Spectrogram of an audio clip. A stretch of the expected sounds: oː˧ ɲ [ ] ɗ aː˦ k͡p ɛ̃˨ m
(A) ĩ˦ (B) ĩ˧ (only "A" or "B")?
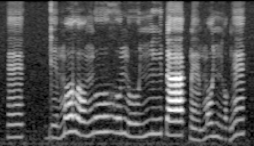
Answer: A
